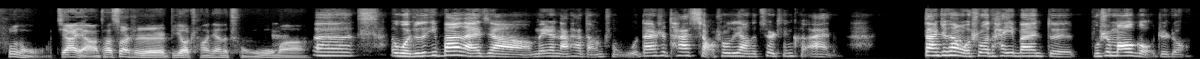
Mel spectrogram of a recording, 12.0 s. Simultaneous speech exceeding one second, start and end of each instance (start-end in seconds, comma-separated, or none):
none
